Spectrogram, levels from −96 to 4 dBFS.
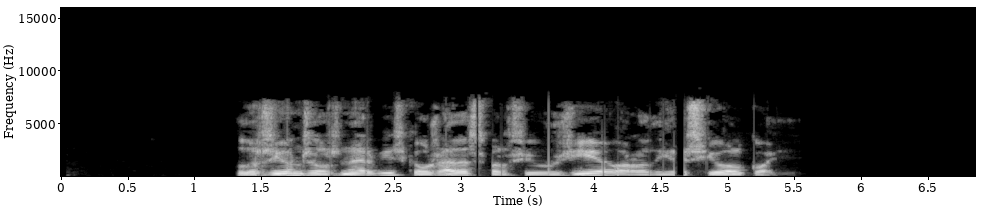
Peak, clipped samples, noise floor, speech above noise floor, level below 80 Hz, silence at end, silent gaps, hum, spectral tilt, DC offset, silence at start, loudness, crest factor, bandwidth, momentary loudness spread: -2 dBFS; under 0.1%; under -90 dBFS; over 75 dB; -54 dBFS; 1.5 s; none; none; -4.5 dB/octave; under 0.1%; 1.35 s; -16 LUFS; 16 dB; 7.6 kHz; 8 LU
